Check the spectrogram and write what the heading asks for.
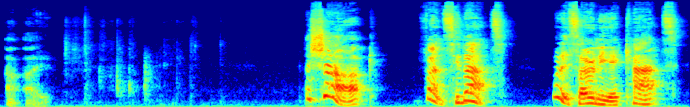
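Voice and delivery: lively, sing-song storybook reading; reading to children. A narrator's reading. Storyteller reading a picture book to kids. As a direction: read it like story time for little ones.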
